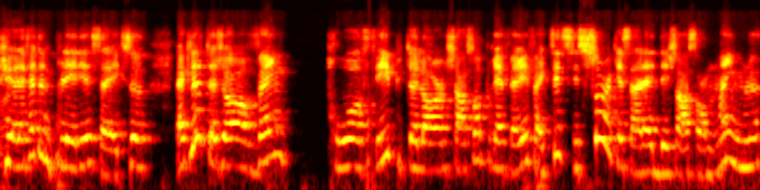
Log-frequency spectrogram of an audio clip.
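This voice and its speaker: This woman has a normal speaking voice with a fairly high pitch and ordinary pitch variation. She talks at a fairly quick pace. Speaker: professional hockey player. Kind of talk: casual chat.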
